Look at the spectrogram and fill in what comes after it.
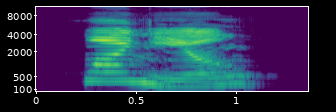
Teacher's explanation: So we have the first verb to welcome, 欢 迎, the first and the second tone.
